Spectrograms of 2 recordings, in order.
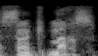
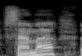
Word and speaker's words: Cinq-Mars: Je précise aussi que on dit parfois 5 mars, parce que ça se prononce comme ça, c'est INQ comme le chiffre et Mars comme la planète, mais ça se prononce euh, Saint-Marc, euh, Françoise Hildesheimer.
